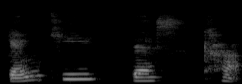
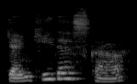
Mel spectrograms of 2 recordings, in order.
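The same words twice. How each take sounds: First: Slow, separated "Genki desu ka?"; slow teaching repeat. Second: Said in the usual way. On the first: Shown as a demonstration. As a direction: stretch it out piece by piece for learners. Teacher repeats phrase slowly for learners.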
